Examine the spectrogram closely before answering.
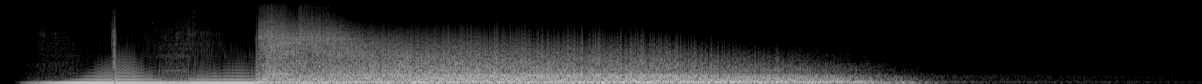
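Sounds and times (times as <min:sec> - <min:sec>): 
distorted explosions: 0:00.3 - 0:09.3.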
